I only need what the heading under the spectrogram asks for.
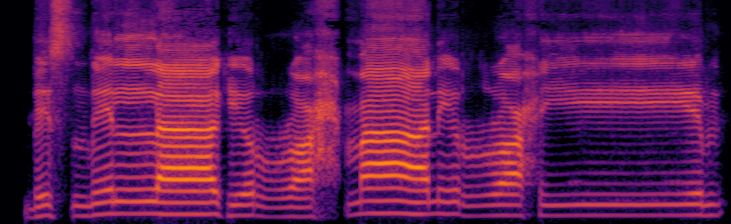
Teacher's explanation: মিম খাড়া যাবার মা, খাড়া যাবার আলিফ মাদ্দার সমতুল্য, এক আলিফ পরিমাণ টান হবে।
